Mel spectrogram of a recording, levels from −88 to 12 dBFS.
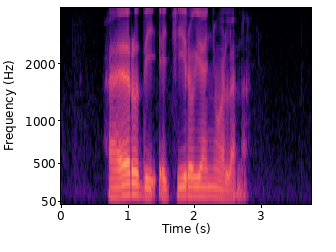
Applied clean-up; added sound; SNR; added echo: none; none; none; none.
